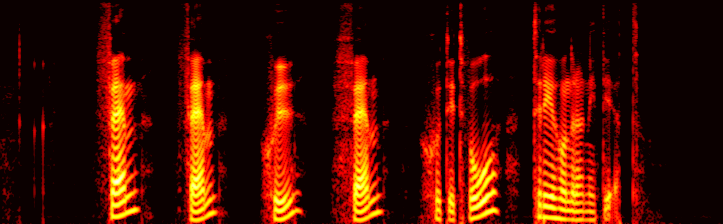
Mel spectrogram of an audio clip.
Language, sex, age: Swedish, male, 25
